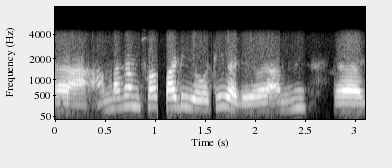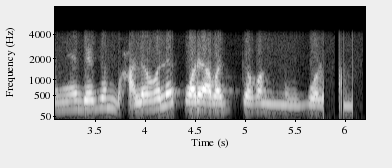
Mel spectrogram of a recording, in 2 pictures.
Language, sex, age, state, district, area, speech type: Bengali, male, 18-30, West Bengal, Darjeeling, rural, conversation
